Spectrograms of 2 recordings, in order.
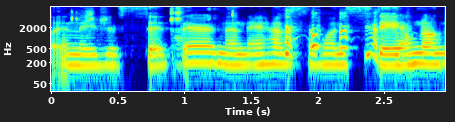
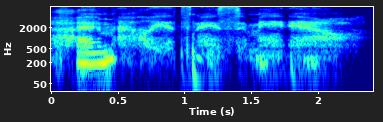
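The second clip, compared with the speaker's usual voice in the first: playful, put-on ASMR whisper, very soft; 2 semitones higher, 17 dB quieter than usual. Greeting listeners after being asked to keep talking: put-on ASMR whisper. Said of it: "you don't need a whisper".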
